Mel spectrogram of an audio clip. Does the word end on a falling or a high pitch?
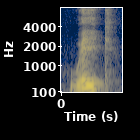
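falling. The word ends with the pitch falling. The speaker calls it right. "I end most of my sentences now going down"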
